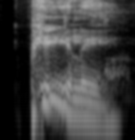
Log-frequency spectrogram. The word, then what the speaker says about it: Pele: Yo, dog, you know I had to tell this man last week on the podcast that Pelle dead? – Pele. It's Pele. It's Pele. – You have to say it properly.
